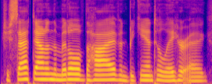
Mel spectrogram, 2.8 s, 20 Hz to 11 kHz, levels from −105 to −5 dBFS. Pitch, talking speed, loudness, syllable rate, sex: 190 Hz, 315 wpm, -16 LUFS, 6.2 syllables/s, female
